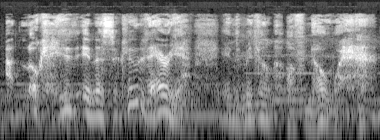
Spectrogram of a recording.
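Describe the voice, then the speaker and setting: An actor playing a shifty, cowardly, foul-mouthed vampire informant in a video game, with a jittery, stammering delivery. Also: male voice, medium pitch, very animated, normal speed, creaky. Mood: nervous, informing. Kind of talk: video game cinematic dialogue.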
